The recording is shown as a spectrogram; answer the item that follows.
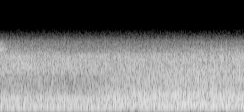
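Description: A steady drone with a few held tones over the hiss of an old soundtrack.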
